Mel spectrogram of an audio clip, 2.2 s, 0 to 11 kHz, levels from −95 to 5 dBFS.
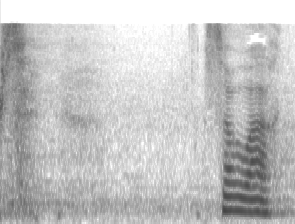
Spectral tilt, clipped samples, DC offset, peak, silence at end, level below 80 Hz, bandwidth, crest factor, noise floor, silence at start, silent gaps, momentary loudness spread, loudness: -3.5 dB/octave; under 0.1%; under 0.1%; -14 dBFS; 0 s; -68 dBFS; 8 kHz; 18 dB; -57 dBFS; 0 s; none; 23 LU; -28 LUFS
